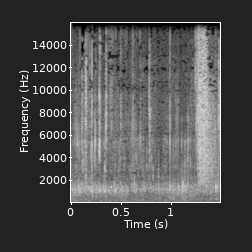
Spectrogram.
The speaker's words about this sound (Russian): Ставим на костер наш дырявый котелок. Наливаем на дно воду.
